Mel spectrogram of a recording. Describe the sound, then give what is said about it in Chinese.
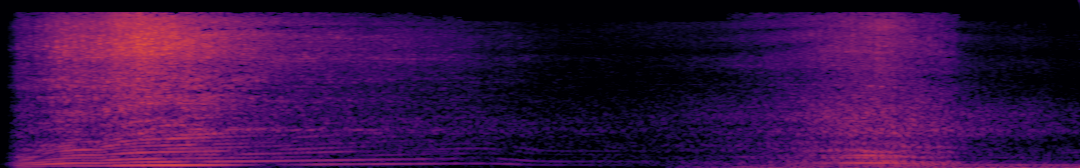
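A car engine starts and the car speeds quickly out of a car park. The engine revs with a loud whirring note, fades back briefly, then surges again with another burst of acceleration. “就急着发动了车子，风一样的驶离了停车场。”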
